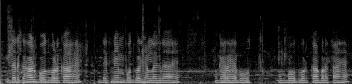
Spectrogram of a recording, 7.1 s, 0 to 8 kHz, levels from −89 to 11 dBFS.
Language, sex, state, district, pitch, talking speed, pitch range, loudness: Maithili, male, Bihar, Supaul, 185 Hz, 145 wpm, 180-195 Hz, -28 LUFS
